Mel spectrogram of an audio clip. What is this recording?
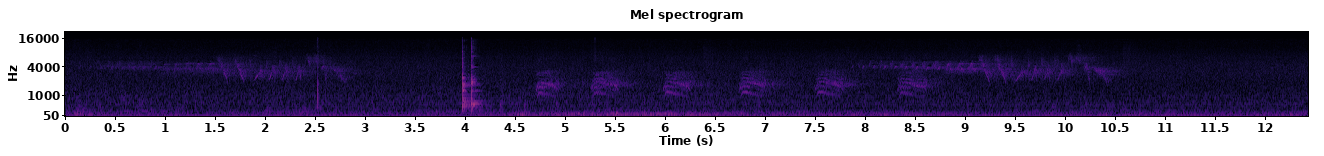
HSN golf put and hit
Golf put on the green hits the flag close and into the hole; crows croaking like laughter;
golf, sports, swing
